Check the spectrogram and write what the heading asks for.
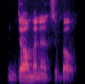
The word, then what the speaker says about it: indomitable: Indomitable. It's kind of a hard word to say. Indomitable. 6 syllables.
